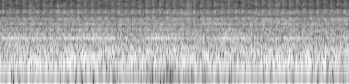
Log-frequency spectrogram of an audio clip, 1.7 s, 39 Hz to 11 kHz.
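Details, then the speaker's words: 1927 GE DR-2 monitor-top refrigerator with SO2 refrigerant, first run after long storage: loud steady hum with hissy whine, float chamber cold versus coils. Non-condensable gases make the compressor noisy before they are bled off, after which it quiets. "So, we got uh kind of a noisy unit here and it it it's it's cooling, but that's about as cold as it's going to get. Um, and that that noise there, that's that's not normal."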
